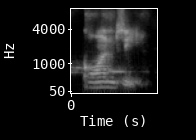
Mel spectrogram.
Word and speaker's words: quandary: vocabulary is coin tree so how it is pronounced quandary okay problems would be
